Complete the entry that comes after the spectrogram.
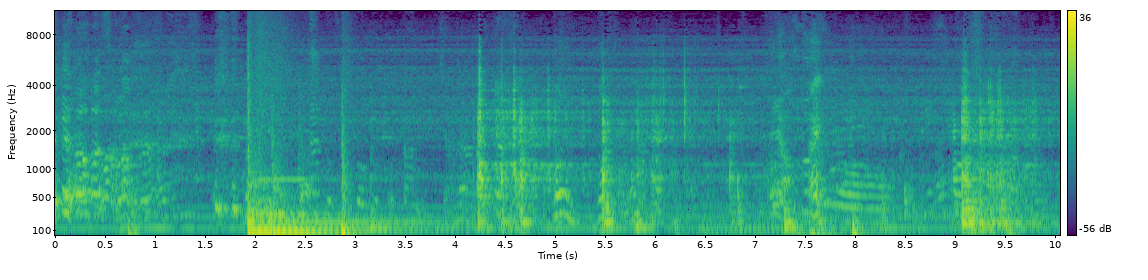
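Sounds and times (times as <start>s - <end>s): amplifiers humming: 1.5s - 10.0s
band's last note: 2.0s - 4.3s.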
